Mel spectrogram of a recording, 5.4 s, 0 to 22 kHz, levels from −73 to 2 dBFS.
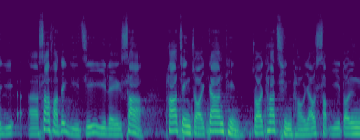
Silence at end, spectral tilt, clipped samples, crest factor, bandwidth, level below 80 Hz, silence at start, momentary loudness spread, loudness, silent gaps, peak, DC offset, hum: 0 s; -6.5 dB/octave; under 0.1%; 14 dB; 16 kHz; -62 dBFS; 0 s; 6 LU; -28 LUFS; none; -12 dBFS; under 0.1%; none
